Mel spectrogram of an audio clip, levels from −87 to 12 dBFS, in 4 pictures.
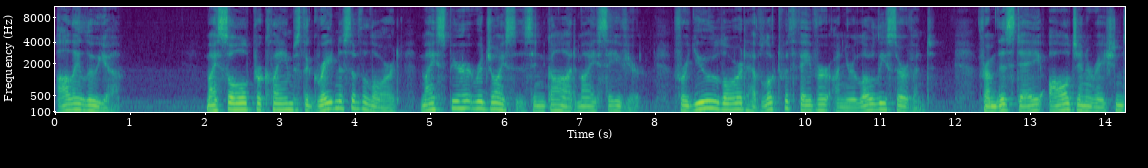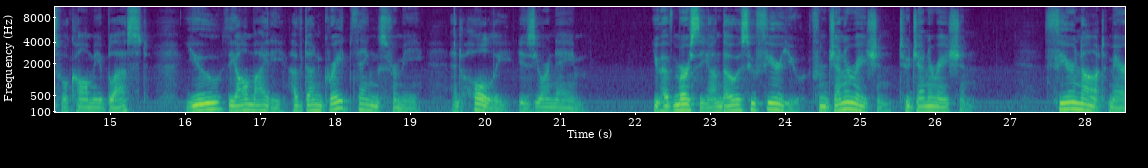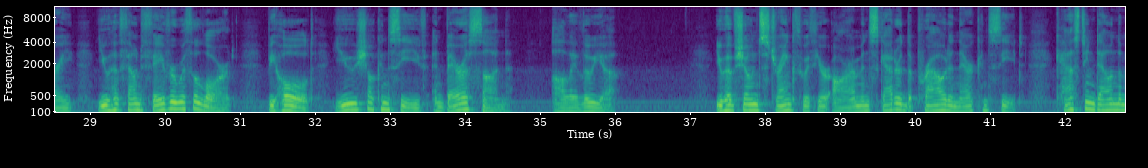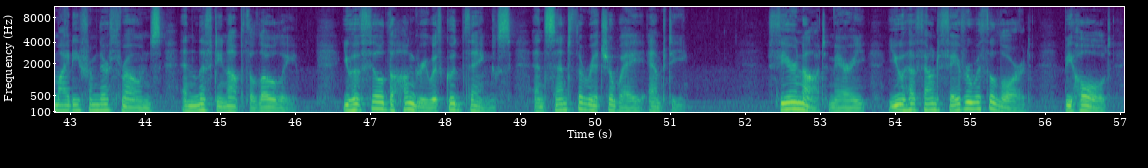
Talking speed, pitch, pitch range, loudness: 140 wpm, 110 Hz, 105-135 Hz, -17 LUFS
